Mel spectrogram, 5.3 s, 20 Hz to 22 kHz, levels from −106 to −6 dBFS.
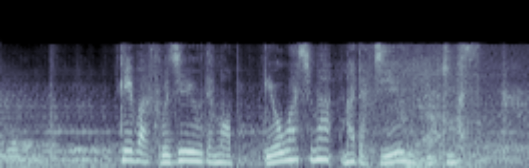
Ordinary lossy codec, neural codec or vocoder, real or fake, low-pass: none; codec, 16 kHz, 1.1 kbps, Voila-Tokenizer; fake; none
